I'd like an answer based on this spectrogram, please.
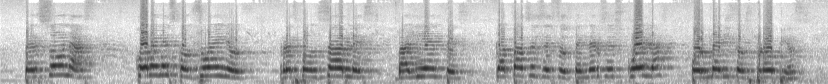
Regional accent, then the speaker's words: Puebla, Mexico; veo como poblano que la CNDH recomienda al gobierno de Moreno Valle

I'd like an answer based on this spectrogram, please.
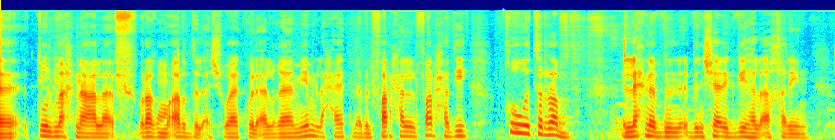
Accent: Sohag, Sohag Governorate, Egypt; أنا كنت من سوهاج لإسماعيلية

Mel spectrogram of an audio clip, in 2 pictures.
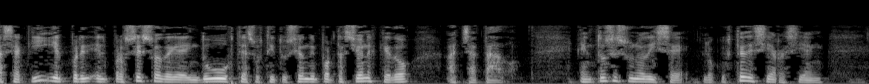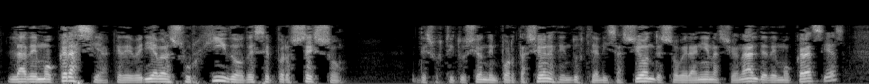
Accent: Uruguay; como sucede en Uruguay, en mi país.

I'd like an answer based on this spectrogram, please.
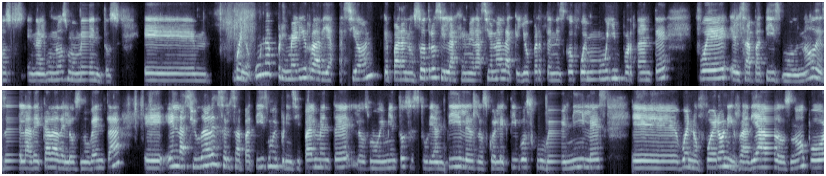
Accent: Mexico City, Mexico; en la Ciudad de México, donde yo nací, donde viví muchos años de mi vida

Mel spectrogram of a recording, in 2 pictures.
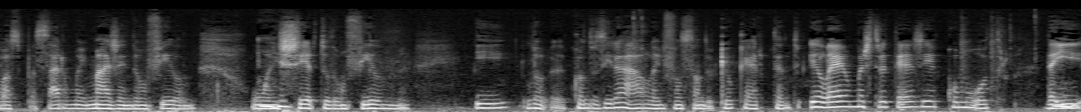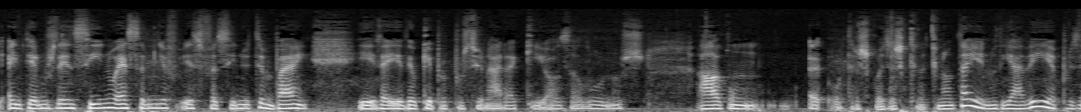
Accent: Seia, Guarda, Portugal; eu cresci em Ceia, não é?

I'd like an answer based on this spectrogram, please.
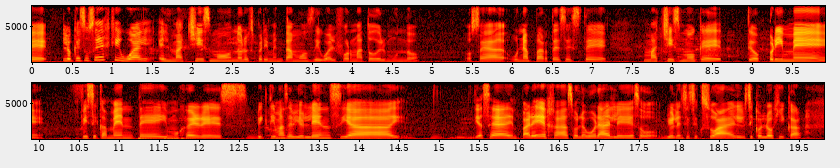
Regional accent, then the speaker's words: Peru; No voy a decir como peruanos

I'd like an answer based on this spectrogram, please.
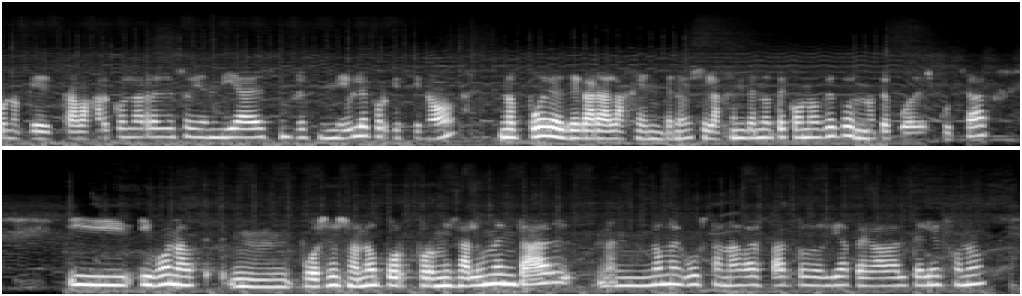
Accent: Galicia, Spain; now in Madrid, Spain; sí, somos todos de Galicia

